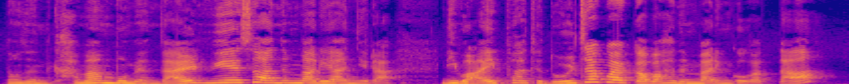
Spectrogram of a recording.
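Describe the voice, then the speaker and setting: A woman's voice: on the high side, big pitch swings, fast, a bit bright. A woman voicing a nagging older mother-in-law who scolds, sighs and complains in a story reading. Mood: grumbling. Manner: scolding, sighing, huffy complaints. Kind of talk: storytelling voice acting.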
